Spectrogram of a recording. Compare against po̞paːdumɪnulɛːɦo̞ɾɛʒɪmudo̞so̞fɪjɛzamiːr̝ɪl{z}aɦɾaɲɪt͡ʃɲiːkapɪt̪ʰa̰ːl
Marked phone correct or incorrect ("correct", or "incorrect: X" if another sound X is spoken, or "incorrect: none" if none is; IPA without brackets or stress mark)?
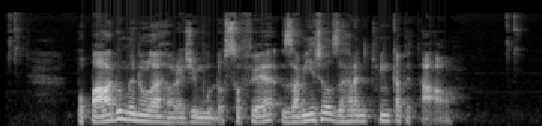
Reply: correct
